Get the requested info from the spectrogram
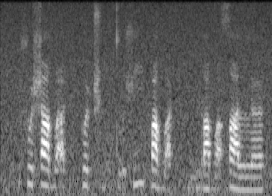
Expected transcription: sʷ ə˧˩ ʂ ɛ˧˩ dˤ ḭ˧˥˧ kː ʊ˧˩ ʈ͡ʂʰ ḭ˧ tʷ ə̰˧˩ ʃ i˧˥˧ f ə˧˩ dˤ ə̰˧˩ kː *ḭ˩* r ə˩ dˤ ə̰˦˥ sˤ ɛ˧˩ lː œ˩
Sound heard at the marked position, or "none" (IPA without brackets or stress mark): ḭ˩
